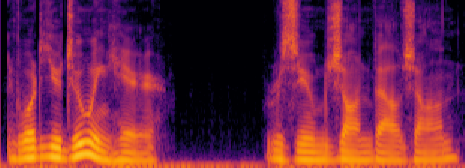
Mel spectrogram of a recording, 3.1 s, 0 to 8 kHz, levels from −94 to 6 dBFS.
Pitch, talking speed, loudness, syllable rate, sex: 105 Hz, 175 wpm, -17 LUFS, 5.9 syllables/s, male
